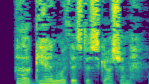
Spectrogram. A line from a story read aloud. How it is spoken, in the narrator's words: Andy sighed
